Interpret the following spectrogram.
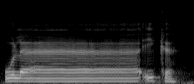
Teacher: So the madda alif and the hamza are in the same word. So you stretch 4 to 5. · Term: muttasil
